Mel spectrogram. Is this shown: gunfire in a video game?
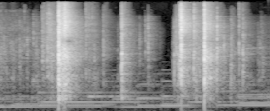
yes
